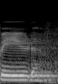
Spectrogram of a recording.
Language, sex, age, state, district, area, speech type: Hindi, female, 30-45, Rajasthan, Jodhpur, urban, read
